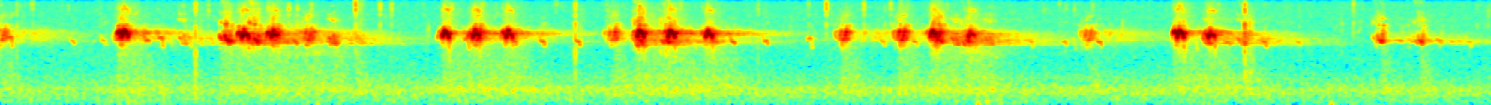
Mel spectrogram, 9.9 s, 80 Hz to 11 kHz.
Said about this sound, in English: I do not see the wild flock, but they're in the area. Got birds, 150. That's 749 calling loudly there. It sounds like the birds are coming down the gulch.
